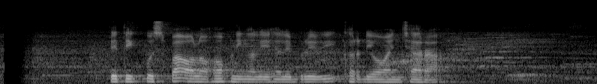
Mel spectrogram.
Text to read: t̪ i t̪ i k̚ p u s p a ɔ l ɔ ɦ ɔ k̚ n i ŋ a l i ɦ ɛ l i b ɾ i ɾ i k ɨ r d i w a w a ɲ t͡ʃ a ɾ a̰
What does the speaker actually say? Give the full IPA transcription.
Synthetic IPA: t̪ i t̪ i k̚ p u s p a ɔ l ɔ ɦ ɔ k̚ n i ŋ a l i ɦ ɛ l i b ɾ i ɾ i k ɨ r d i w a w a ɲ t͡ʃ a ɾ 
